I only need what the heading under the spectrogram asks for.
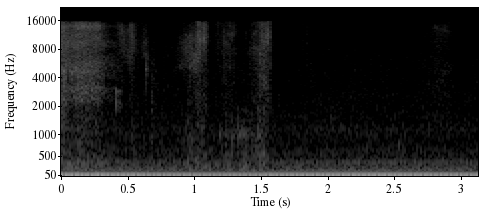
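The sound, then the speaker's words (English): A pen draws on paper with faint, light scratching, a few quick strokes early on that fade into a steady low hum. “I'm drawing a Mont Blanc right now.”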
